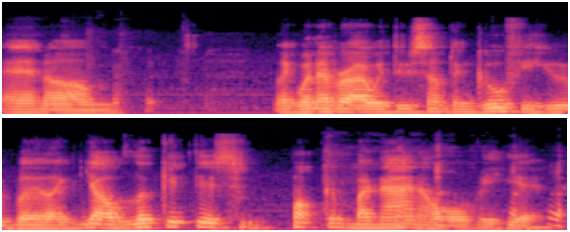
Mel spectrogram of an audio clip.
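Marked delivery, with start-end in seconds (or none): 4.1-7.1 put-on thick, broad Brooklyn street accent. Quoting an uncle reacting to the speaker doing something goofy, imitating his heavy Brooklyn accent. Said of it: "he had like this heavy like Brooklyn kind of jerky boys accent".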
